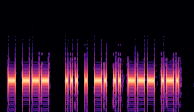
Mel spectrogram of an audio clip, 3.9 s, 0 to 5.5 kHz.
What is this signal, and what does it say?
Morse code, heard as a keyed tone, about 25 wpm, 600 Hz. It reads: TO SENIOR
